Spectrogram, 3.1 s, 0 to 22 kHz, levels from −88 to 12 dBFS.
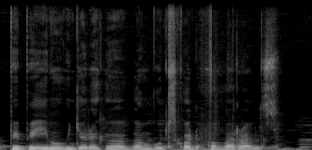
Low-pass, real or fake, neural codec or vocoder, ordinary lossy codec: none; real; none; none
